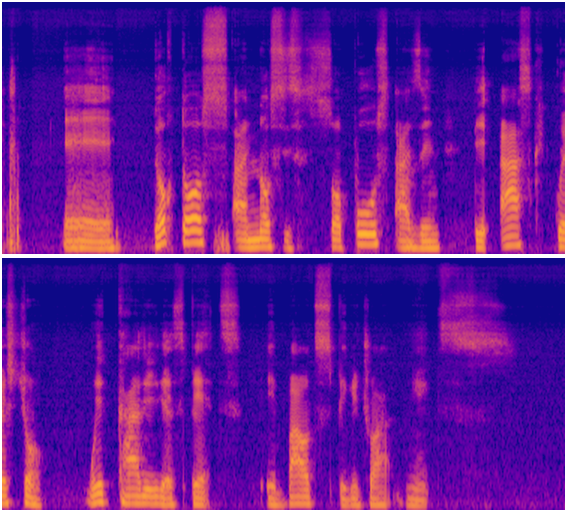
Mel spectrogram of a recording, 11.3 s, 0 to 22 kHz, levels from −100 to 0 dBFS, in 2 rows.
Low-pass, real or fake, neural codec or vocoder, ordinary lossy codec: 19.8 kHz; fake; vocoder, 44.1 kHz, 128 mel bands, Pupu-Vocoder; none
